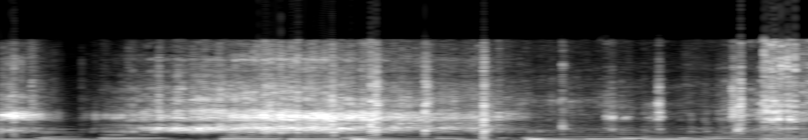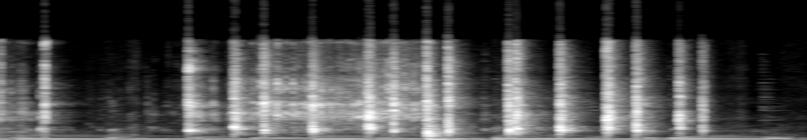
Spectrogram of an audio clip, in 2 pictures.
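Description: Background music with a stepping bass line, over which small plastic pull-back toy cars are heard: a brief whirr of a car's wind-up motor about a second in, then rapid rattling clicks in the last few seconds as a car is pulled back across the floor.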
